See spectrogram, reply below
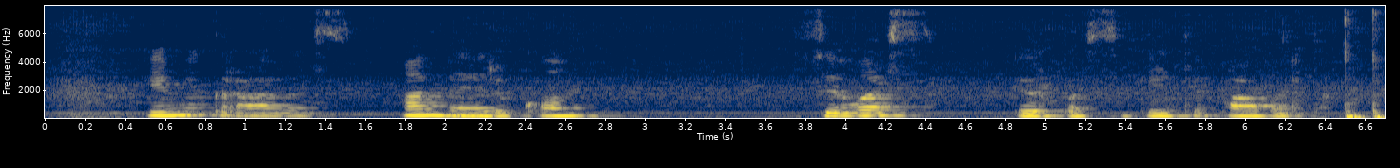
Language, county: Lithuanian, Marijampolė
